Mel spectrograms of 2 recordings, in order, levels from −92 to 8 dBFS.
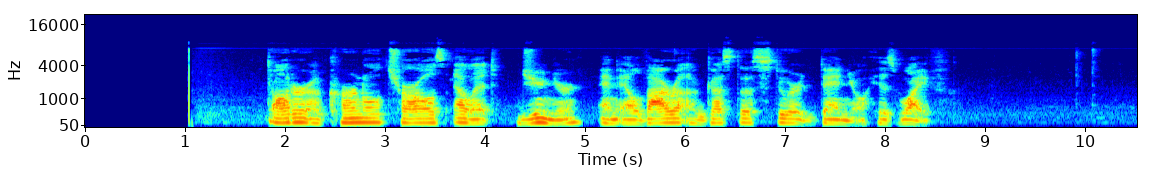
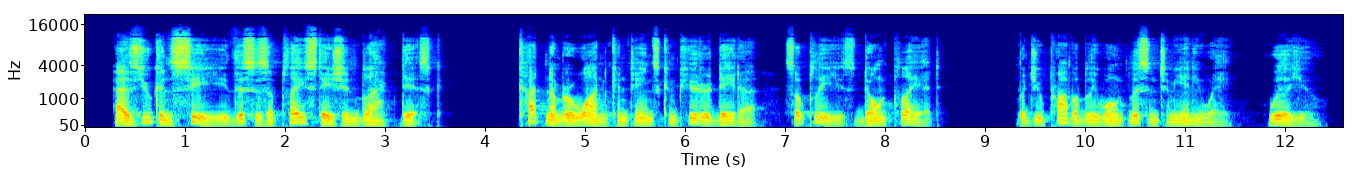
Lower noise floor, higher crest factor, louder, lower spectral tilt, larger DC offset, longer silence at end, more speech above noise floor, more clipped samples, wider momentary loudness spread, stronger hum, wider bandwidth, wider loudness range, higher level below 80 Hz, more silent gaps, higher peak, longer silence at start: second, -61 dBFS vs under -90 dBFS; about the same, 18 dB vs 20 dB; first, -19 LUFS vs -26 LUFS; first, -7.5 dB/octave vs -4 dB/octave; neither; first, 2.1 s vs 0.25 s; second, 43 dB vs over 64 dB; neither; about the same, 13 LU vs 12 LU; neither; second, 7.6 kHz vs 15 kHz; about the same, 6 LU vs 5 LU; about the same, -50 dBFS vs -46 dBFS; second, none vs 3.74-4.33 s, 8.69-9.27 s; first, -2 dBFS vs -6 dBFS; first, 1.85 s vs 0.3 s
